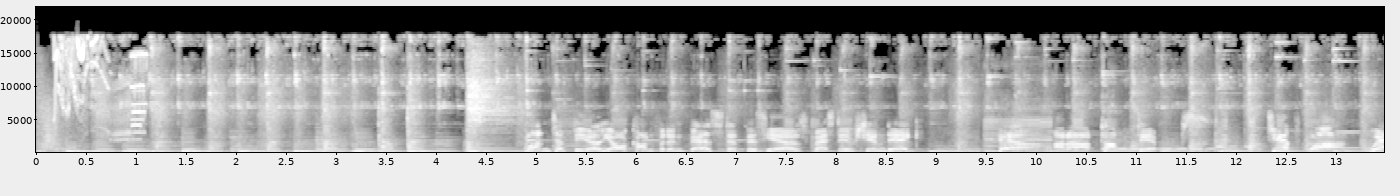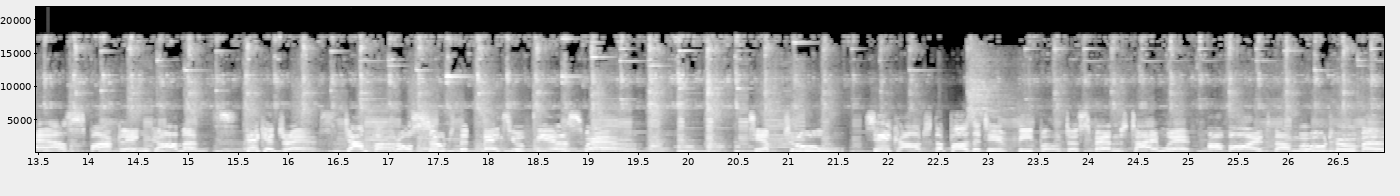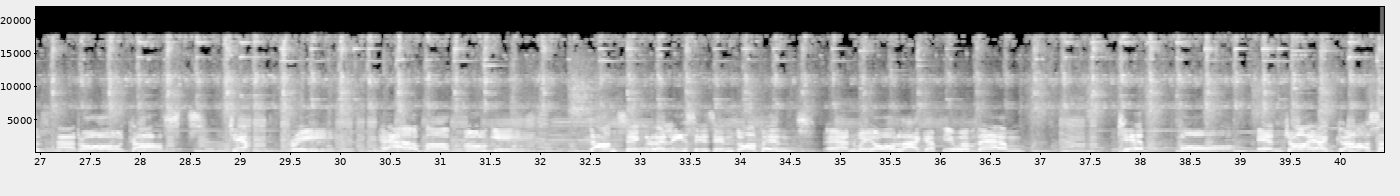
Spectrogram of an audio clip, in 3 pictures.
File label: NEWSREEL VOICE; PATHÉ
